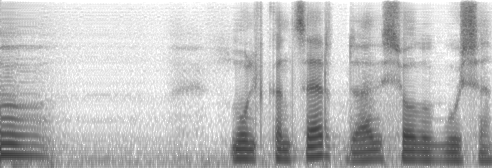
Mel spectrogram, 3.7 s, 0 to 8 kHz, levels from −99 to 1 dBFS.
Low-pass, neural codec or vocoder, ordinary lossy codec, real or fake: none; codec, 16 kHz, about 1 kbps, DyCAST, with the encoder's durations; none; fake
